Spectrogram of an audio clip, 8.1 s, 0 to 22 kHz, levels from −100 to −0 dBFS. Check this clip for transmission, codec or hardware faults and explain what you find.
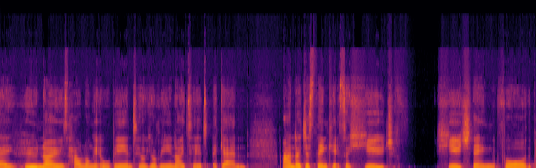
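No transmission, codec or hardware faults.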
